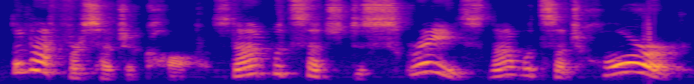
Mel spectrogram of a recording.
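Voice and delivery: emphatic protest, climbing high and loud on the repeats; Alyosha objecting. A narrator's reading. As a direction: read as a dismayed objection, building. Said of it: "said Alyosha".

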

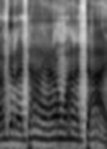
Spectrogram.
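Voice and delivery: put-on high, panicky little-kid wail; panicking kid. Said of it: "He's going".

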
